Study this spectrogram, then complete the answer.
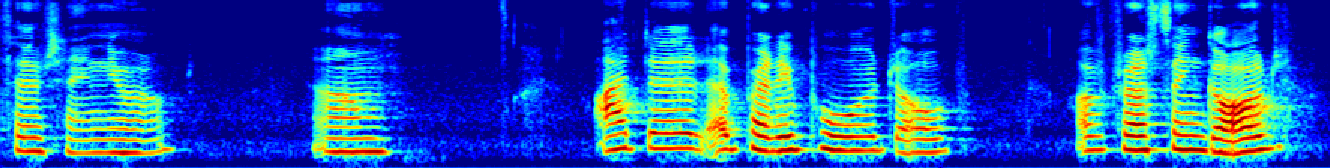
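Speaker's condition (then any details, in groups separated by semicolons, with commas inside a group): Friedreich's ataxia; cannot speak if quiet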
